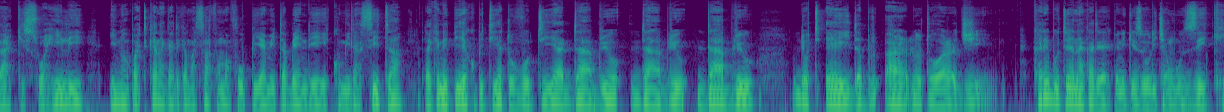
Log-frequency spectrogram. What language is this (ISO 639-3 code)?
swa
